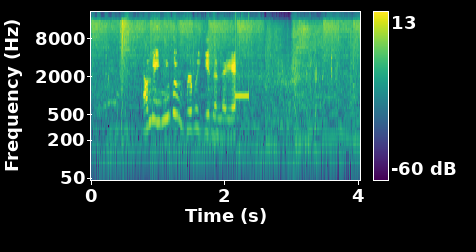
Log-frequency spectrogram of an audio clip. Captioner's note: beep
